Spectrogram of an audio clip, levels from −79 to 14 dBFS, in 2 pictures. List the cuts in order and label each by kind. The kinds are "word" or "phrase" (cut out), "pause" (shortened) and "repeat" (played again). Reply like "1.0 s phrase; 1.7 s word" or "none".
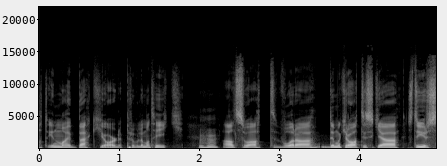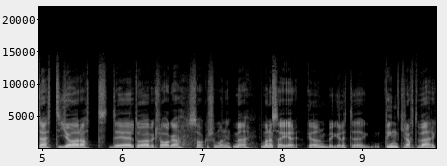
1.9 s pause; 4.6 s pause; 6.1 s word; 7.4 s phrase; 7.9 s phrase; 8.3 s word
